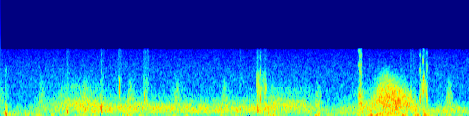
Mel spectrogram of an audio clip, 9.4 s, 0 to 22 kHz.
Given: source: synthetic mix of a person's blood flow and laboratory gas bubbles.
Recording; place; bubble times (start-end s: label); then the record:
Doppler ultrasound of blood flow; subclavian vein
1.30-1.40 s: bubbles
1.99-2.08 s: bubbles
2.34-2.42 s: bubbles
2.84-2.96 s: bubbles
4.76-4.83 s: bubbles
5.11-5.33 s: bubbles
7.13-7.26 s: bubbles
8.18-8.32 s: bubbles
8.37-8.55 s: bubbles
From the record:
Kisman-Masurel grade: 123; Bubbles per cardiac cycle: 1 to 2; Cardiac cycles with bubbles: 10 to 50%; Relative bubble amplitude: loud (0.450 to 0.775); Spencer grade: 2 (many but less than half of the cardiac periods contain bubble signals, singularly or in groups); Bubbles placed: anywhere in the cardiac cycle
